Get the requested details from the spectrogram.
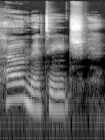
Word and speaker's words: hermitage: Павел, а в устной части Эрмитаж произносим hermitage. Первый ударный шва долгий.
